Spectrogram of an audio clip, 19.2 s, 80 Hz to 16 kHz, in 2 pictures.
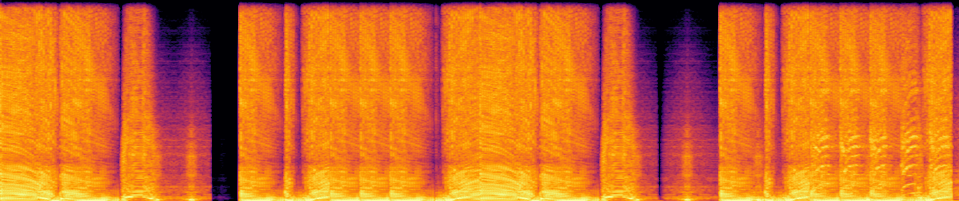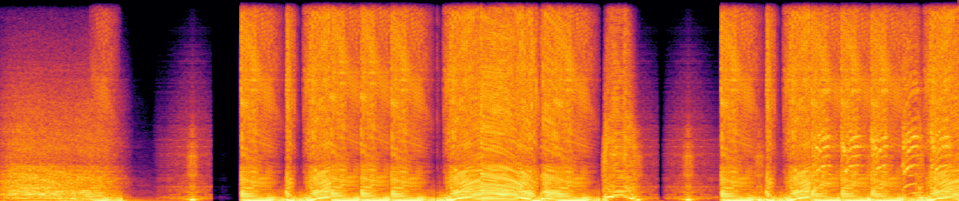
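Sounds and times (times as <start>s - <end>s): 
glitchy FM bass: 0.0s - 1.8s, 2.4s - 6.6s, 7.2s - 11.4s, 12.0s - 16.2s, 16.8s - 19.1s.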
